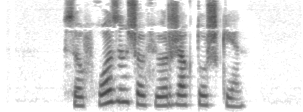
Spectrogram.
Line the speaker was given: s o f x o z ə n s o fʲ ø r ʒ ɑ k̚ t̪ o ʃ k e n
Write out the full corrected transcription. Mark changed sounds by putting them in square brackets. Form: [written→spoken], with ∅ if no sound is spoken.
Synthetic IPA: s o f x o z ə n [s→ʃ] o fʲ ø r ʒ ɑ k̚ t̪ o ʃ k e n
